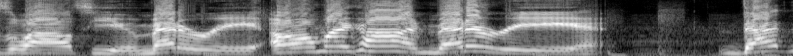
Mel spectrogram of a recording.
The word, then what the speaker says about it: Metairie: The way Mater is pronounced is wild to you. Metairie.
